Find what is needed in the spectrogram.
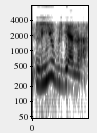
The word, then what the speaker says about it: Ljubljana: Dites-le comme il faut, là, je ne suis pas sûr. Ljubljana? – Ljubljana. – Ah, Ljubljana. Bon. – Oui, les J se prononcent avec des I finalement.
